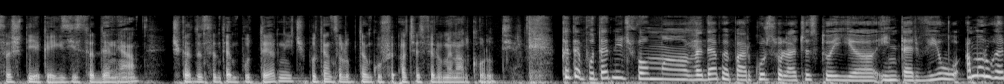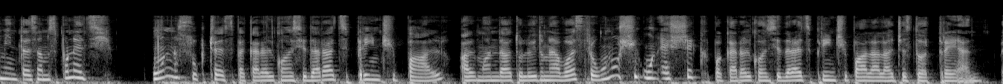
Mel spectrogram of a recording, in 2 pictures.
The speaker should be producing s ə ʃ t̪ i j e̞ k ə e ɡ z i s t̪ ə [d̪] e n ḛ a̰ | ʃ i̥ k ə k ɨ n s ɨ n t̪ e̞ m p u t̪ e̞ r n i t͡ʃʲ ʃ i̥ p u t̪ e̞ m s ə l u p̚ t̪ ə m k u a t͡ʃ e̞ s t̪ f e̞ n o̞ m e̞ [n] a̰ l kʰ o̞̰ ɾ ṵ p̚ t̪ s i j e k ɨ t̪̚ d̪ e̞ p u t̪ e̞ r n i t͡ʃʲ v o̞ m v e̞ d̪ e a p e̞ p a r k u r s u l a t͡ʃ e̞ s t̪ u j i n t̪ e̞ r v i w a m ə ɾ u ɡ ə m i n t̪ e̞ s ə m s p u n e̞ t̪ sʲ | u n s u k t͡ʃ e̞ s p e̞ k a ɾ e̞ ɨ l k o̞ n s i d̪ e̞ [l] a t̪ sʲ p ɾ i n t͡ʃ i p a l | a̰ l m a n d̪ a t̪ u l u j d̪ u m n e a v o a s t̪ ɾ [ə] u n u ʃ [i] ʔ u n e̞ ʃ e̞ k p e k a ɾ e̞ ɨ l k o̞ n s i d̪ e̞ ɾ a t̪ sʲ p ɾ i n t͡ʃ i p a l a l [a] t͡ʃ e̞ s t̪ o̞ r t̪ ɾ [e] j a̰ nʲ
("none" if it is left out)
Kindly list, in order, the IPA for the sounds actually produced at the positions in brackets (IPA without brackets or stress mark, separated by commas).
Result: d̪, n, ɾ, ə, i, a, e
